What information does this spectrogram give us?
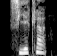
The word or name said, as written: firklang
